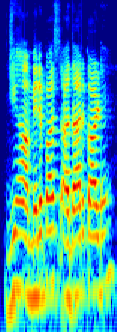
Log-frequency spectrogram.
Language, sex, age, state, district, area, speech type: Urdu, male, 18-30, Bihar, Saharsa, rural, spontaneous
